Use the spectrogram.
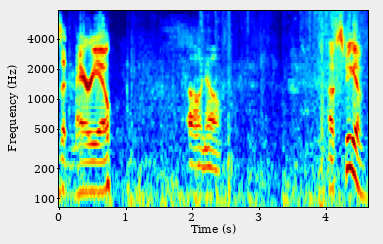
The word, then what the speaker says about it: Mario: If I hear someone say Mario, you know I'm gonna fucking throw hands with them. Fair play. This is directly subtweeting fucking Rush Frustic, you son of a bitch. It's Mario and you know it.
